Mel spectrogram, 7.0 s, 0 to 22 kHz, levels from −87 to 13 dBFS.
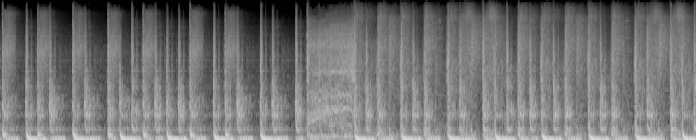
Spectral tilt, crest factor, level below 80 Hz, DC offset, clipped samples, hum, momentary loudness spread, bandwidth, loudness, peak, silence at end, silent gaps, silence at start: -4 dB/octave; 8 dB; -12 dBFS; under 0.1%; under 0.1%; none; 2 LU; 18.5 kHz; -11 LUFS; -2 dBFS; 0 s; none; 0 s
